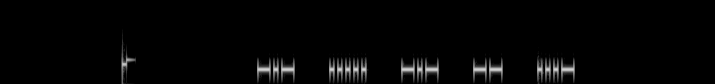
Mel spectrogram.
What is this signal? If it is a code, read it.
Morse code, heard as a keyed tone, about 32 wpm, spaced as for 17 wpm, 700 Hz. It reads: K5KMV
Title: USA Call Signs - 3x Character Spacing - 30wpm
